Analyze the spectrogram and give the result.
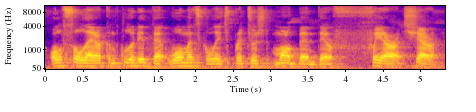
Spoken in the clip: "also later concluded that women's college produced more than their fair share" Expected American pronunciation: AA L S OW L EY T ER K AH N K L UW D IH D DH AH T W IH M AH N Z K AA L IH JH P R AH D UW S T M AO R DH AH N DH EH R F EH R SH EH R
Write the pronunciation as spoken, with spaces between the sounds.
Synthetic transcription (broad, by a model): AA L S OW L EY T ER K AH N K L UW D IH D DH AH T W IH M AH N S K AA L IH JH P R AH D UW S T M AO R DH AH N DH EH R F EH R SH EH R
